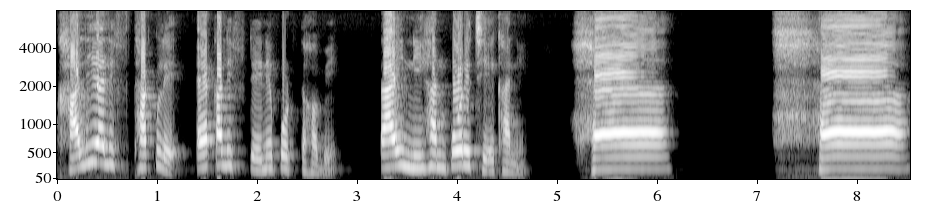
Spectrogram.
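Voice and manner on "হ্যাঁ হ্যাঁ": হ্যাঁ stretched long and loud, one alif length; drawn vowel. Shown as a demonstration. Teacher shows how Nihan drew out the vowel, long and loud. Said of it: "এভাবে নিহান".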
